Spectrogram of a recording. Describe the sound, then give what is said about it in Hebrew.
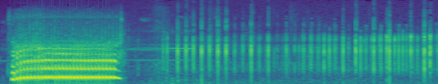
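Bat echolocation through a bat detector: a short buzzy tone, then a run of sharp clicks that quickens and packs tighter as the bat flies toward an insect to catch it. Loud, no voices. “כשהוא התעופף לקראת החרק, זה נשמע...”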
